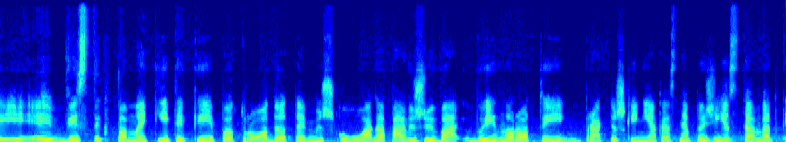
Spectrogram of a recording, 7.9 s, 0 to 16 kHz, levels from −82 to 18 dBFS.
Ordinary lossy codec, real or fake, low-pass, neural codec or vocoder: Opus, 24 kbps; real; 14.4 kHz; none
